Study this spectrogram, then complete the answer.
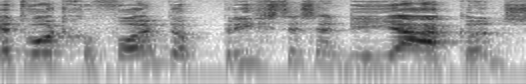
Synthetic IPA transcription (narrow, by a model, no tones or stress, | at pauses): ətʋɔrtχəvɔrmtdopristərsɛndiaːkəns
